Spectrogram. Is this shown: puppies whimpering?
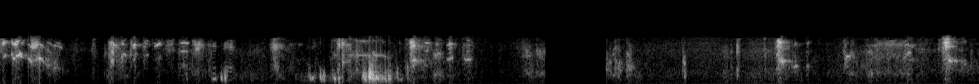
yes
